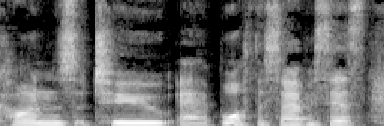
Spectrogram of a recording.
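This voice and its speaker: In a North East England accent, a woman speaks at a medium pitch with fairly even intonation. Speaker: occupational therapist. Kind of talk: live Q&A talk. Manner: hesitant, many fillers.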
